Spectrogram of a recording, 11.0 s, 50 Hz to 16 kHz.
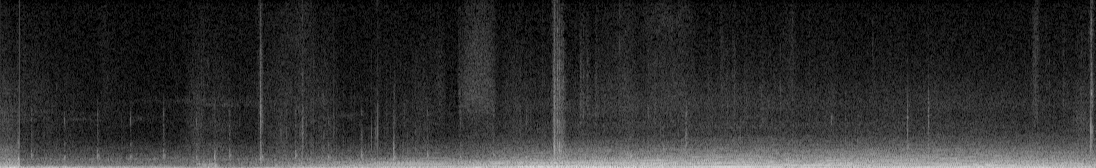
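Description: A 2022 Subaru Ascent engine hums and rises while driving, with a steady rumble that swells in pitch and drops back as the transmission mimics gear changes, plus faint ticks and cabin noise.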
